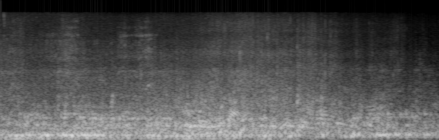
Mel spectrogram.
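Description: Wind buffeting the microphone over the wash of open-sea waves against a boat's hull, a steady noisy rush.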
